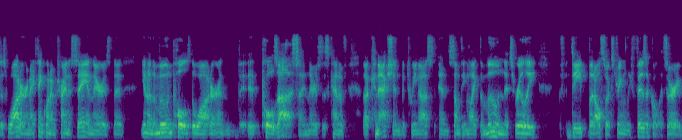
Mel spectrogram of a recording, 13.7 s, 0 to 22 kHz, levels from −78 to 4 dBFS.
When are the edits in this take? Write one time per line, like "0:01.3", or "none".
none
